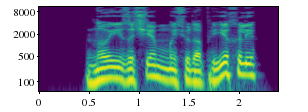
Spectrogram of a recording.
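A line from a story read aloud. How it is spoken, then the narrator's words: Grumbling. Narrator (Russian): ворчала Лиза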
